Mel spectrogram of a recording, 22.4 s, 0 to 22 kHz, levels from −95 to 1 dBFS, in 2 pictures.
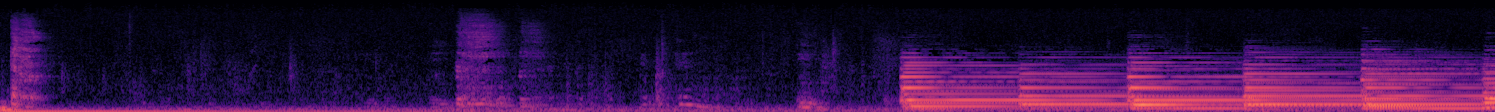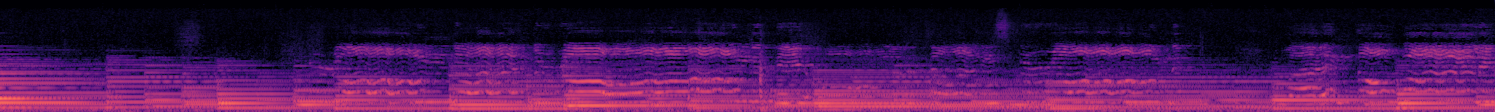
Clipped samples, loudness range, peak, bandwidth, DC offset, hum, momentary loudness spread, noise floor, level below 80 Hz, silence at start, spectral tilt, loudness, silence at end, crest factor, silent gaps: under 0.1%; 20 LU; -18 dBFS; 16.5 kHz; under 0.1%; none; 21 LU; -57 dBFS; -52 dBFS; 0 s; -7 dB/octave; -35 LUFS; 0 s; 20 dB; none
